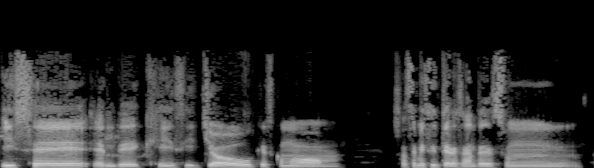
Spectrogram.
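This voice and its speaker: A man talks at a fairly slow pace with a medium pitch and fairly even intonation. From Guadalajara, Mexico. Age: 20s. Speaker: social media gossip creator. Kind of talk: casual chat. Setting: remote from Puerto Vallarta.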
